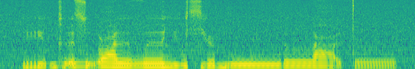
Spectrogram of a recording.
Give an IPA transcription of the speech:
rʲ ə˨ ɡʱ ə̰˦ z ṵ˦ ʕ əː˦˨ v əː˦ lʲ u˨ sʲ ə˞˦ b u˦ w uː˦ ɾ ɤː˦ ʕ ə̰˨ t̪ ɤː˨

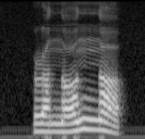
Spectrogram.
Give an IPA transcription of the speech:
ɭ ɒ n ɔ nː ɒ

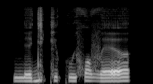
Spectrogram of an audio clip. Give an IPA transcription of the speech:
ŋ e dʲ ɛ kʲ ɛ kʷ i f ɔ v ɛ ɐ̯

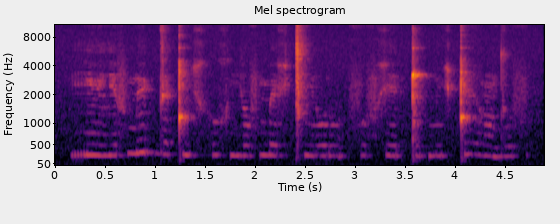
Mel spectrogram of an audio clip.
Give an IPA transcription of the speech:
rʲ ẽ lʲ ɛ f m ẽ ʔ d ɛ ǃ ĩ x h u x nʲ ɔ f m ɛ x ǀʰ ĩ ɾ o ɾ u ʔ f ʊ f x e ʔ ǃ u ʔ m ĩ x ǃ ɪ ɦ ɔ̃ d ʊ f

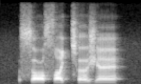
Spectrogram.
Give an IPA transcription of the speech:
s ɔ sˤ ɛ c ʌ ʒ æ

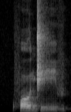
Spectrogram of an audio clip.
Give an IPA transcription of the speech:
f ɔ ʊ̯ n d͡ʒ iː v

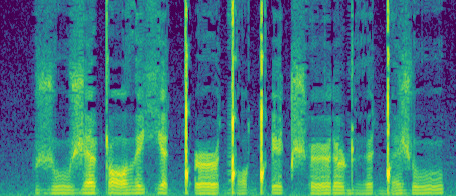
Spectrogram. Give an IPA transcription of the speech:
ʒ u ʒ ɛ ʈ ɔ ð ɪ ç ɛ ǃʼ ə˞ ɡ͡ǃ ɔ ǃʼ ɪ t͡ʃʰ ø ɾ ø ɖʱ ɘ ɡ͡ǃ ɛ ʒ ɾ u

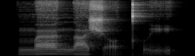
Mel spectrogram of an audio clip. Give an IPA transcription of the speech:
m ɐ n a ʃ ɔ̰ kʷʰ ḭ

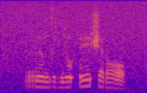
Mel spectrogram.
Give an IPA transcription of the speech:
r ə̃ ɡ ɯ ɟ ɔ̃ ʔ ẽ ʃ ɐ ɾ ɔ

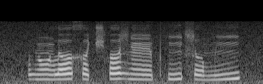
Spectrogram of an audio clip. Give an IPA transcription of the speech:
ð ɔ̃ l ʌ x ʌ t͡ʃʰ ʌ ɮ ɛ̃ː pʰ ĩ ɬ ɤ m ĩ

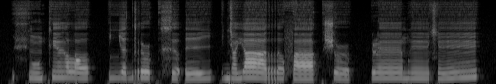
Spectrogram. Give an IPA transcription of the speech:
ç ũ kʲ ɛ̃ i̯ lˠ ʌ | ʎ ɛ ɡ r ə˞ k xʲ ʌ ʔ e i̯ | ɟ ã j aː r ʌ f aː k ʃ ə˞ | ɭ ɛ̃ː b ẽː ɬ ẽː

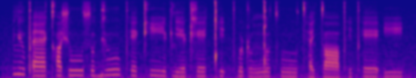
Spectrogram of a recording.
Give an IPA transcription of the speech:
lʲ u pʼ æː kʰ ɒ ʃ uː s u ɡʲ uː pʰ e kʰ iː ʈ lʲ eː ʈ x eː ǃʰ i ʔ pʰ u ʈ u ŋ͡ǃ u tʰ uː tʰ æ lʲ t̪ ɒː pʰ i pʰ eː ʔ i

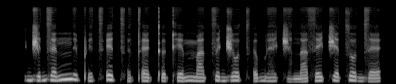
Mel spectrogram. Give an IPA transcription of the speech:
d͡ʒ ɪ˨˩˦ d͡z ɛ˨˩˦ nː e̤˦˨ pʼ e̤˩˥ t͡sʼ e˦˥ t͡sʼ ə̤˩˧˩ tʼ ɛ˨˩˦ kʼ ə˩ kʰ e˨˩˦ mː a˩˥ t͡s ə˩˧˩ d͡ʒ o˦˨ t͡sʼ ə˩˥ b ɛ̤˩˧˩ t͡ʃ a̤˩ n a˩˧˩ s e˦˥ t͡ʃ ɛ˨˩˦ t͡s o˦˨ d͡z ɛ˨˩˦

